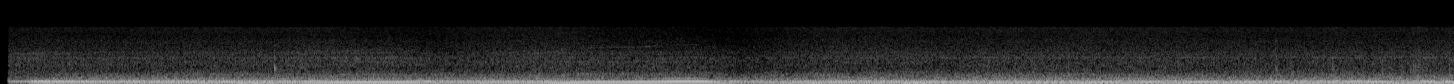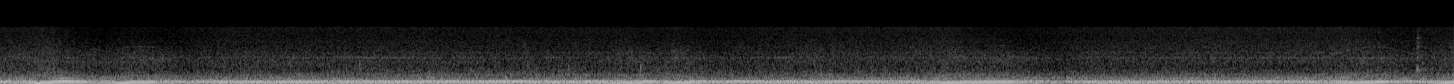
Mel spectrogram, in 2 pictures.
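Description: A 4x4 Jeep's engine running steadily with a low rumble, its note rising and falling several times as the throttle changes.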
